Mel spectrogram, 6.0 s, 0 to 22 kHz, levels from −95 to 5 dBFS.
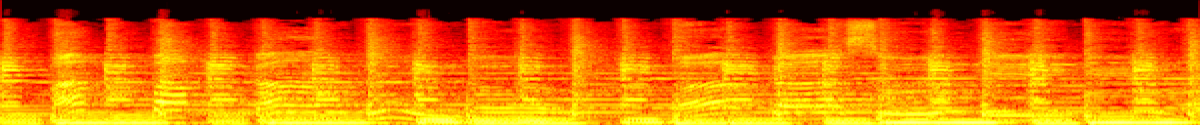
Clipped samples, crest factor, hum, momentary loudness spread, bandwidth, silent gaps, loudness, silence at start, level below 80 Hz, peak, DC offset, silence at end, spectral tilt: under 0.1%; 12 dB; none; 4 LU; 12.5 kHz; none; -12 LUFS; 0 s; -20 dBFS; 0 dBFS; under 0.1%; 0 s; -4.5 dB/octave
